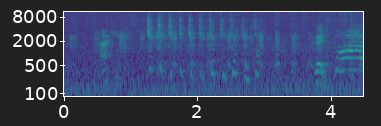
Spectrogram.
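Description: A dog panting rapidly, a quick even run of short breaths lasting about two seconds in the middle.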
